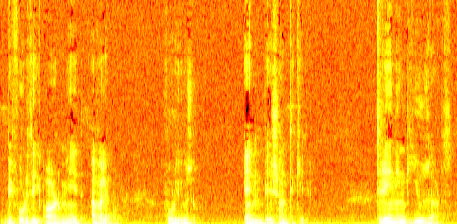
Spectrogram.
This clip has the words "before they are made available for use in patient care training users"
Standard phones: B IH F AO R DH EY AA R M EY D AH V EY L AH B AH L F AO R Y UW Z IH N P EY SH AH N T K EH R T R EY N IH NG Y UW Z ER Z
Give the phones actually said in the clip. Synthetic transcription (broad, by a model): B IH F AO R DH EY AA R M EY D AH V EY L AH B AH L F AO R Y UW Z IH N B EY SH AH N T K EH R T R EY N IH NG Y UW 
